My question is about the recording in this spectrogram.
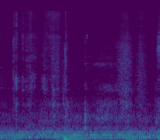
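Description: Faint sliding and small ticks of Pokémon trading cards being handled one at a time, over a faint low steady hum.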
